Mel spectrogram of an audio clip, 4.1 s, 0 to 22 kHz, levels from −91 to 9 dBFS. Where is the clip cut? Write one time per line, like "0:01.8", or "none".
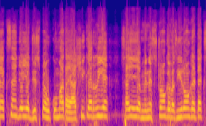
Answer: none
